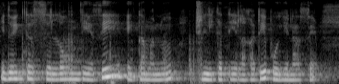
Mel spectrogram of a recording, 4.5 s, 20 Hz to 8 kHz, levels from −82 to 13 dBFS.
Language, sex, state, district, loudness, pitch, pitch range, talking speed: Nagamese, female, Nagaland, Dimapur, -18 LUFS, 200 Hz, 190-220 Hz, 170 wpm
